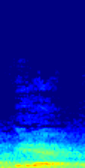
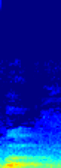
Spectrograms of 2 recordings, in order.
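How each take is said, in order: First: The vowel is long, like 'wair'. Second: The vowel is short, like 'wur'. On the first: The speaker calls it wrong. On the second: The speaker calls it right.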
